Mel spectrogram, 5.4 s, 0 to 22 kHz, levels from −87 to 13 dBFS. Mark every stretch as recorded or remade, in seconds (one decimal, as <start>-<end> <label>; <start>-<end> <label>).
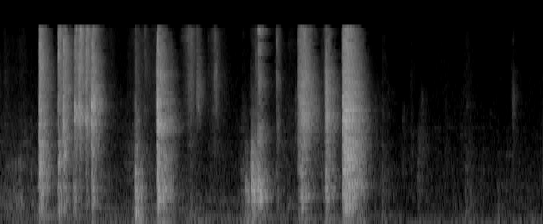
0.0-5.4 recorded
